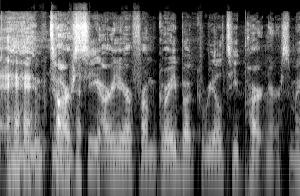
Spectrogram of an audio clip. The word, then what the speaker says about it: Greybrook: then so dylan and darcy are here from gray book realty partners am i saying it right that's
